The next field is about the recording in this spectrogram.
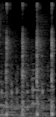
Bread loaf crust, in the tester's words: can you hear that hollow sound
